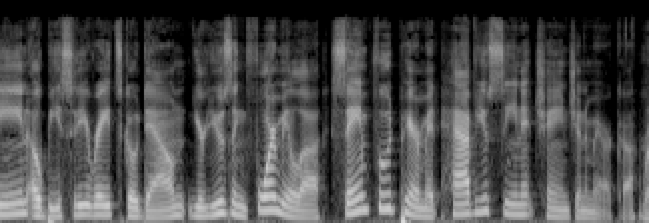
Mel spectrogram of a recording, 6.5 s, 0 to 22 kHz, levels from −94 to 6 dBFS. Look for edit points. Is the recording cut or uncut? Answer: cut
